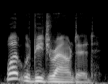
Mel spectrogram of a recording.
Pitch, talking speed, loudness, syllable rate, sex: 145 Hz, 220 wpm, -16 LUFS, 5.3 syllables/s, male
